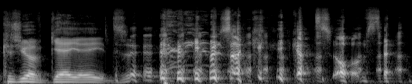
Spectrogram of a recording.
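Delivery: helpless laughter breaking into the words; laughing. Real, not acted. Host telling how dad got upset, laughing. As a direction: tell it through a laughing fit. Laughing through a family story.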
